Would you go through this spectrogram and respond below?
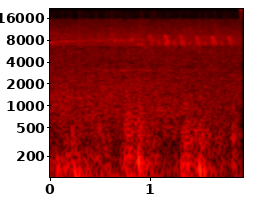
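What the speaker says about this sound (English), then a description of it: "It seems there's a storm coming." Low, rolling thunder from an approaching storm in the video game Alan Wake Remastered, a steady rumble with swelling pulses heard alone, no talk.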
